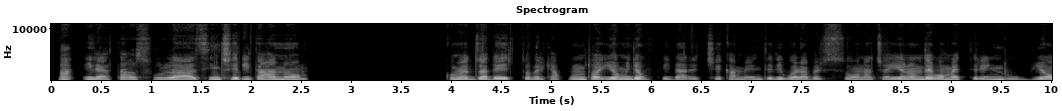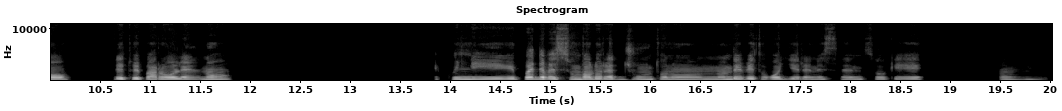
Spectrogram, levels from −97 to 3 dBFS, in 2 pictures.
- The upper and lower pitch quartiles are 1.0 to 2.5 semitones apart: Yes, narrow, 1.6 semitones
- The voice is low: No, high, 205 Hz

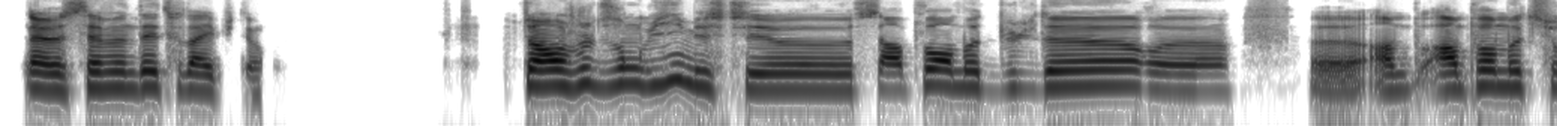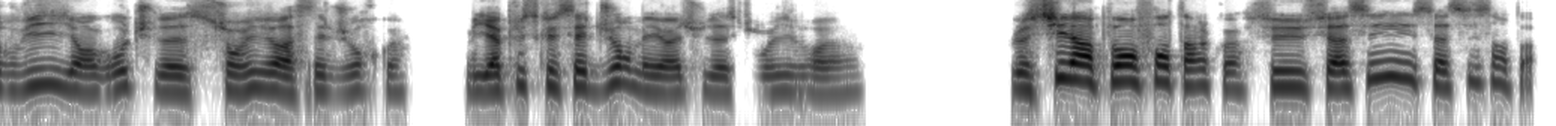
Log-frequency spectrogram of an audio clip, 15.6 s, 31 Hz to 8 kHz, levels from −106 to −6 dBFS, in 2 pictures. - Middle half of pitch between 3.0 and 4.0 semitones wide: Yes, average, 3.3 semitones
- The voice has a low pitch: No, medium, 165 Hz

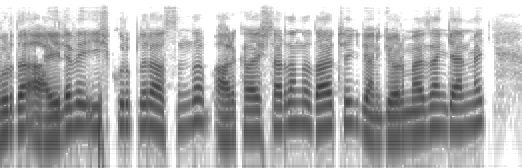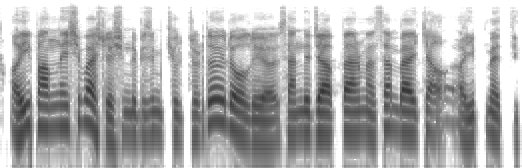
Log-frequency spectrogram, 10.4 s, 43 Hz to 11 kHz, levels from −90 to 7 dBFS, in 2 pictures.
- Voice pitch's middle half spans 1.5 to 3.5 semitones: No, average, 4.7 semitones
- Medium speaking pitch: Yes, medium, 145 Hz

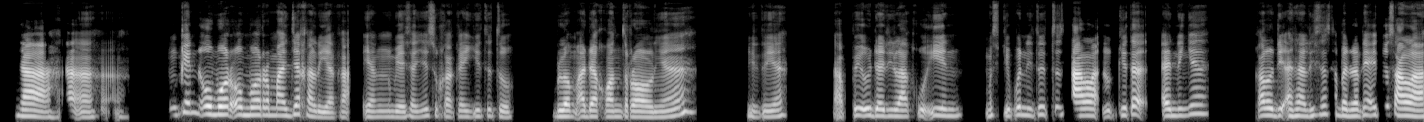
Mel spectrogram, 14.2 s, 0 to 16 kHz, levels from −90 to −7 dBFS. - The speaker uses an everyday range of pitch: Yes, average, 3.5 semitones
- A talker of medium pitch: No, high, 195 Hz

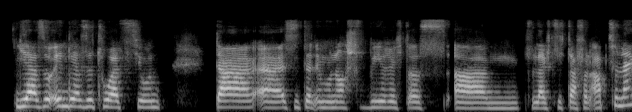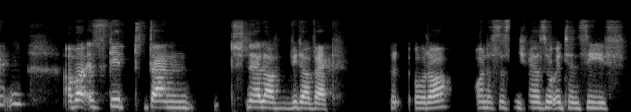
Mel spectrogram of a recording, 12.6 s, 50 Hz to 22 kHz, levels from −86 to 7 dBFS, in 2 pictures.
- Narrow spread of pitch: Yes, narrow, 2.1 semitones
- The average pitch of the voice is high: Yes, high, 210 Hz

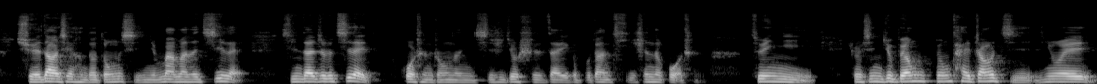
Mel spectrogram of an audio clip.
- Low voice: Yes, low, 120 Hz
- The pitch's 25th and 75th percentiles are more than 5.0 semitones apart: No, average, 3.7 semitones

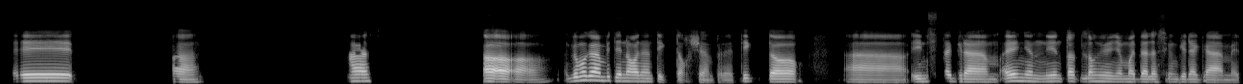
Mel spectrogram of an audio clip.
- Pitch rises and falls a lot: No, average, 4.0 semitones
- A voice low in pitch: Yes, low, 130 Hz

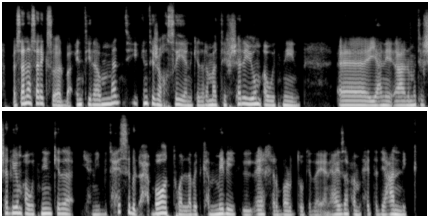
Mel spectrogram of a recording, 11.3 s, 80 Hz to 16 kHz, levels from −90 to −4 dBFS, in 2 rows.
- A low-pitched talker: No, medium, 150 Hz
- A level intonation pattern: No, average, 3.4 semitones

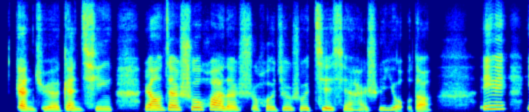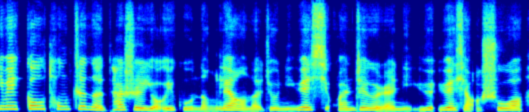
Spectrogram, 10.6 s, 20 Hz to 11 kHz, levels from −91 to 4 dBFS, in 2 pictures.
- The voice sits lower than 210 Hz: No, high, 215 Hz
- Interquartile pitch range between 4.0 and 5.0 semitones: Yes, average, 4.4 semitones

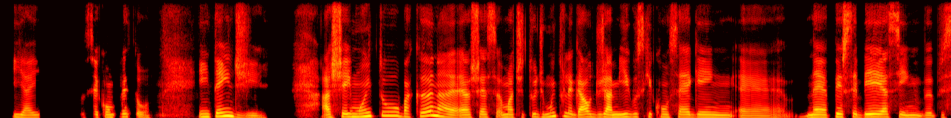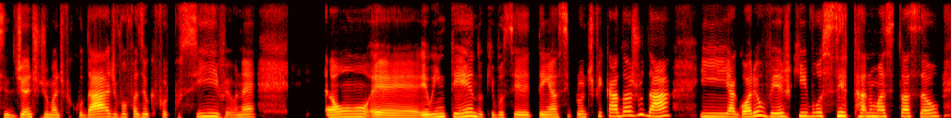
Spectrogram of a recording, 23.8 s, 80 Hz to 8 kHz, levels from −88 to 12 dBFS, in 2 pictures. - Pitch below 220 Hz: Yes, medium, 185 Hz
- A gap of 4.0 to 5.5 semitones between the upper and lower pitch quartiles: Yes, average, 4.3 semitones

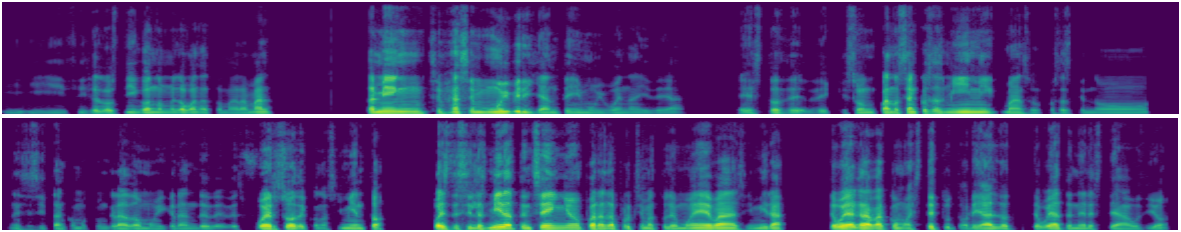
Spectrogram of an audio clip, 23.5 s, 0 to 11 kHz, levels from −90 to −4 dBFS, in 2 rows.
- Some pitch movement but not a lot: Yes, average, 3.0 semitones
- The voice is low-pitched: Yes, low, 110 Hz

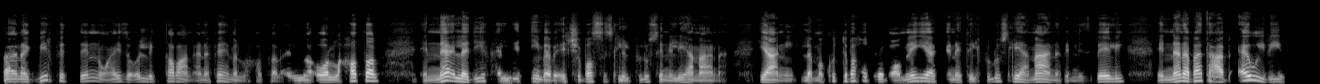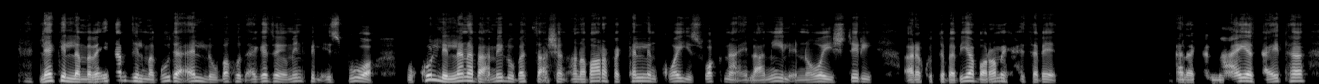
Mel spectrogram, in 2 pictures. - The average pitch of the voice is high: No, low, 135 Hz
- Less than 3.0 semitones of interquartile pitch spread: No, wide, 5.4 semitones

